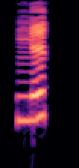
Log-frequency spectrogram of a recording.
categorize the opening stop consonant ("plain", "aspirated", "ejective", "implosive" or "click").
plain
